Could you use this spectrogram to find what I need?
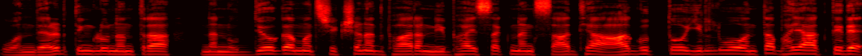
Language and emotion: Kannada, fearful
